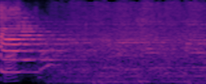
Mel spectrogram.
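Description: A short, loud horn blast right at the start, then background music with a steady low bass line.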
